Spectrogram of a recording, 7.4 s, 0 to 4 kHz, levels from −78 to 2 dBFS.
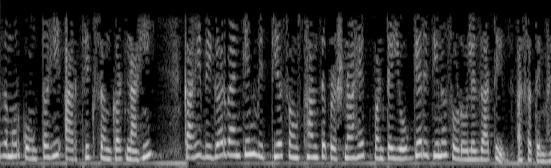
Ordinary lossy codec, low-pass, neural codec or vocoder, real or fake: none; 3.6 kHz; none; real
